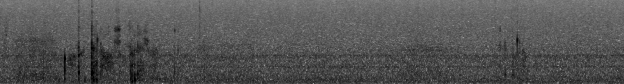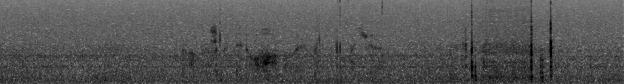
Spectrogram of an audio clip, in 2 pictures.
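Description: A beaver gnaws and crunches on a branch at close range.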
